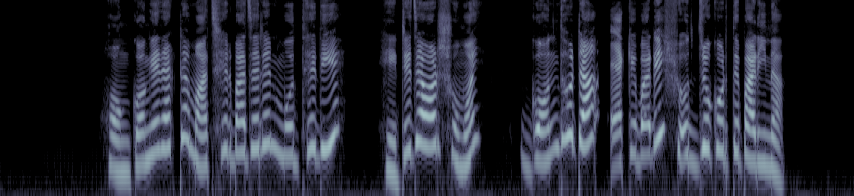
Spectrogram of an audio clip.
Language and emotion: Bengali, disgusted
